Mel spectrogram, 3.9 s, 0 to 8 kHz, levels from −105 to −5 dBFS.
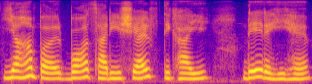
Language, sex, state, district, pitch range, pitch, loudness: Hindi, male, Himachal Pradesh, Shimla, 200-235 Hz, 210 Hz, -13 LUFS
